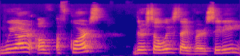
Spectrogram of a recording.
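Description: A woman speaks with a Spanish accent and a dark, mellow tone. Her pitch varies in an ordinary way. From Colombia, Cartagena. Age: 30s. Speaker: swimwear designer. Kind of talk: interview.

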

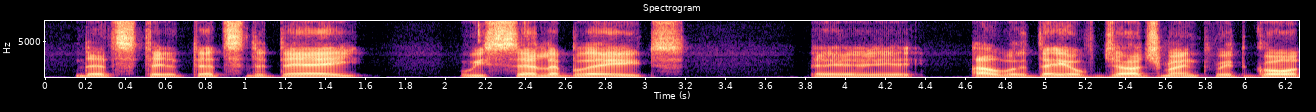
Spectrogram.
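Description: The speaker has an Israeli accent. The recording is very clean with a silent background and a dry, close sound without echo. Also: man. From Israel, Jerusalem. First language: Hebrew. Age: 70s. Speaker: author and retired banker. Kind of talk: interview. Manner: halting.

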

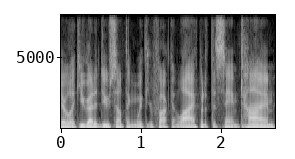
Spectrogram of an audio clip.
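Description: A man speaks in a normal speaking voice at a medium pitch with ordinary pitch variation. The sound is dry and close, with no echo. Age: young. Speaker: YouTuber and young entrepreneur. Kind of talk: personal storytelling monologue. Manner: casual, profanity-laden.

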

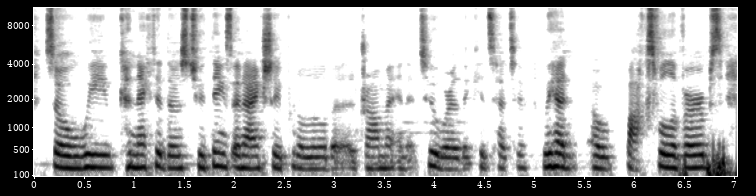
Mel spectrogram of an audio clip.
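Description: Using a normal speaking voice, a woman with an American accent talks at a fairly quick pace and medium pitch, with fairly even intonation and hardly any pauses. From US, Baltimore, Maryland. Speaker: arts education consultant and teaching artist. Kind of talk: interview conversation.

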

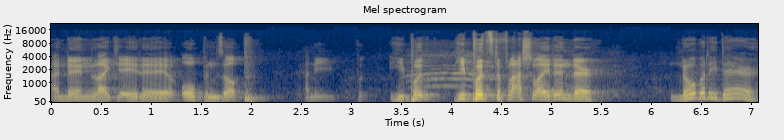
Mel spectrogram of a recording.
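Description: A man with a Cork accent talks at a fairly slow pace in a fairly high pitch, with ordinary pitch variation. His speech has long, frequent pauses and big swings in loudness. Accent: Cork Irish. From Ireland, Cork (Blarney). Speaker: audience member telling a story. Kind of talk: story told at a live show. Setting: stage with audience.

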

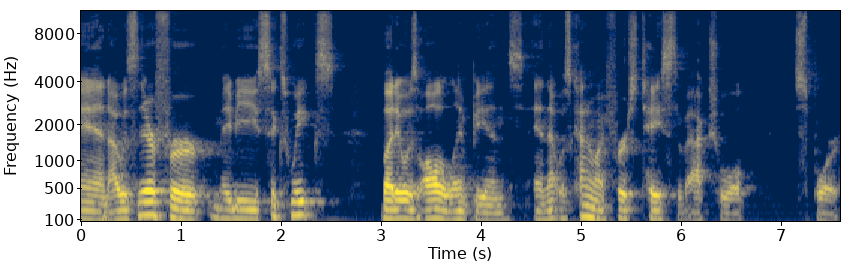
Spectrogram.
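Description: A man with an American accent and an ordinary speaking voice, fairly low in pitch, at a moderate pace with fairly even intonation, on a very clean recording with a silent background. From North Dakota, US. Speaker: sports physical therapist. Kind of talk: podcast interview.

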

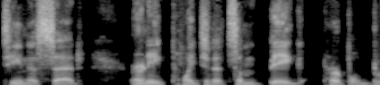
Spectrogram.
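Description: Someone reads aloud plainly, pitch shifting a normal amount, against a hushed background.

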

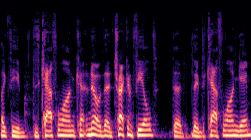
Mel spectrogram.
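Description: Somewhat breathy male speech, fairly high-pitched and fairly quick, in a very clean recording with a silent background. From Maine. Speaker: film journalist. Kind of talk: casual chat.

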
